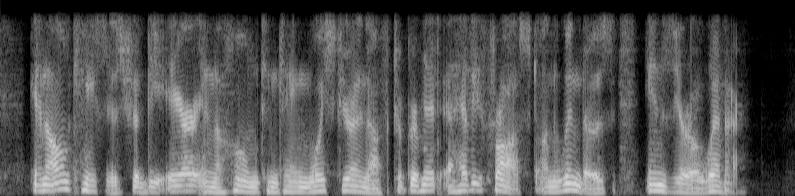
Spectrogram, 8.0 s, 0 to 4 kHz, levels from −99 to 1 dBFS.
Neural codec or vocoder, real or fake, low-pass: codec, 44.1 kHz, 2.6 kbps, SNAC; fake; 3.6 kHz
